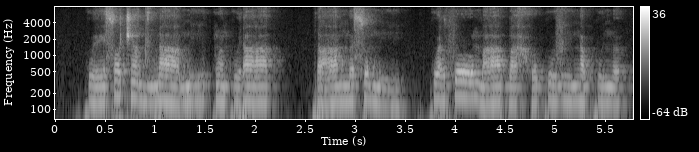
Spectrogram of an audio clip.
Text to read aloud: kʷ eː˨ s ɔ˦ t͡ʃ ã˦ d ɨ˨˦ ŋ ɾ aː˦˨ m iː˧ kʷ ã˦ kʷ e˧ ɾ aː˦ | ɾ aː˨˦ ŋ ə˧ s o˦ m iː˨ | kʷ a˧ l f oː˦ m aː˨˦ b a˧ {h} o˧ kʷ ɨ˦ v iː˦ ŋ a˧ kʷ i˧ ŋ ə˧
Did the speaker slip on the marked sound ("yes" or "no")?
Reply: no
